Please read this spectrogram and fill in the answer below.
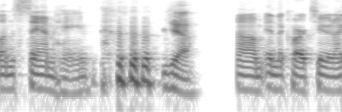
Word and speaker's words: Samhain: mean they call him samhain yeah in the cartoon i guess if you're going to be real real particular it really should be pronounced shawn or something like that but he comes with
